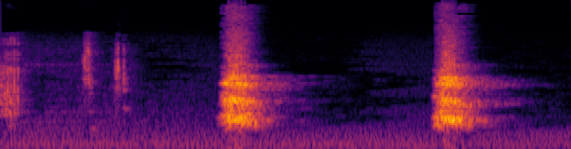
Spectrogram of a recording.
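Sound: angry dog barking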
